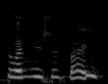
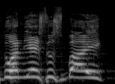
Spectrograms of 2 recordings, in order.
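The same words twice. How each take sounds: First: High parrot echo with a rise. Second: High, loud praise; joyful praise. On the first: Parrot copying its owner's praise, high. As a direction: repeat it like a parrot. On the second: Believer praising Jesus to his parrot, high and loud. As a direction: proclaim it joyfully. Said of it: "Dia bilang". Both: Retold or imitated.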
